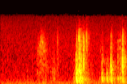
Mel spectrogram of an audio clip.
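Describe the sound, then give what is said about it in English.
A gun drops onto the floor with a solid thud, followed by a couple of quick clattering knocks as it settles, with no talking. “Just don't try to raise that gun, Dollar. Curly, drop it. Drop it, Dollar.”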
